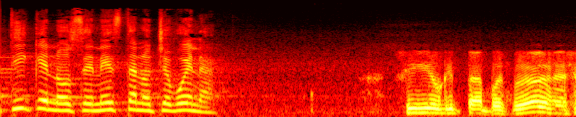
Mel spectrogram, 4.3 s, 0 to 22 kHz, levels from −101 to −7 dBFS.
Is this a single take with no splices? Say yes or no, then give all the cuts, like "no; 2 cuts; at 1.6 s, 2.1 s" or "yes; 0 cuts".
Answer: yes; 0 cuts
